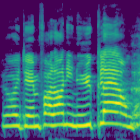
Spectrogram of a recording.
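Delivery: hohe Mädchenstimme; Kinderstimme. A narrator's reading. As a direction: antworte hoch wie ein Schulkind. Kind Nina antwortet der Mami. (hochi Chinderstimm)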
